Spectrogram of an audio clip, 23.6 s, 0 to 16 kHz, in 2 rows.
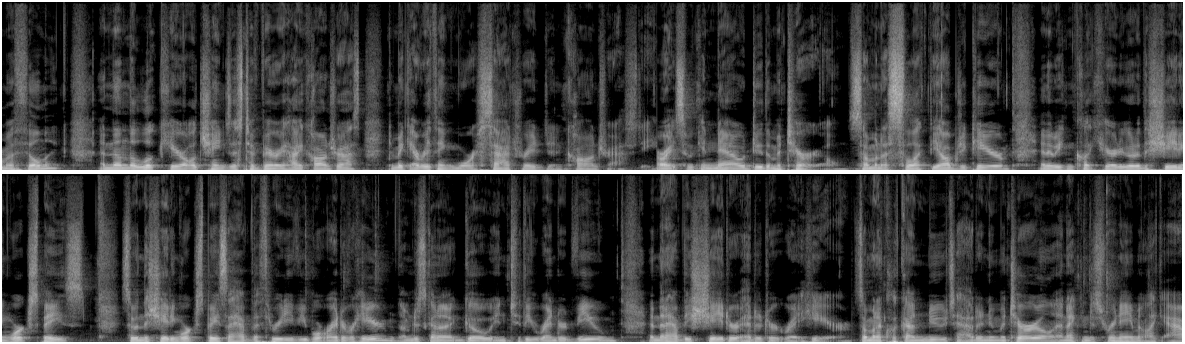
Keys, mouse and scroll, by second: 2.6-3.6 drag, 3.9-5.8 scroll up 2, 4.3-5.8 shift+middle drag, 8.6 drag, 8.7 right click, 11.6 click, 13.3 scroll up 1, 13.9 scroll up 1, 14.3 middle click, 15.4 KP_0, 16.4 z, 16.9 z, 21.2 click, 22.1 click, 22.8 BackSpace.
